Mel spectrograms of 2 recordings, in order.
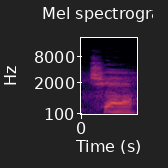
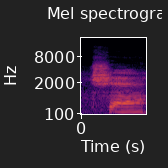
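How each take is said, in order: Both takes have the same delivery.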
